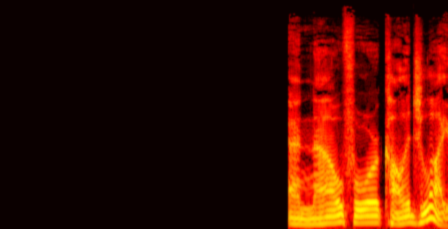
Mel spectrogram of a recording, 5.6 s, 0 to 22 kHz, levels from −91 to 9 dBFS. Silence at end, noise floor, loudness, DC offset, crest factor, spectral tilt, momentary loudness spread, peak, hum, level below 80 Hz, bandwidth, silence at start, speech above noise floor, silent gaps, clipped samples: 0 s; under -90 dBFS; -19 LUFS; under 0.1%; 20 dB; -5.5 dB/octave; 5 LU; -4 dBFS; none; -54 dBFS; 18.5 kHz; 3.6 s; over 71 dB; none; under 0.1%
